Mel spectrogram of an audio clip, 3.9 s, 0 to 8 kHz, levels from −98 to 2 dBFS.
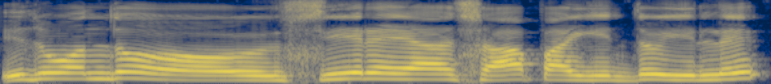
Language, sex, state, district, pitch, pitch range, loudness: Kannada, male, Karnataka, Koppal, 180 Hz, 165-200 Hz, -12 LUFS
